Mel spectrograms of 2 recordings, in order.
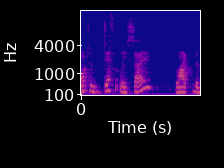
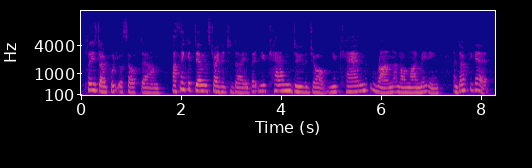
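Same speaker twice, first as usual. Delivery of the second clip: ordinary talk, nothing marked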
